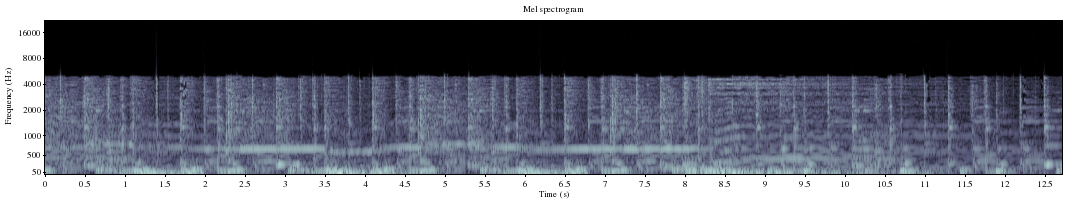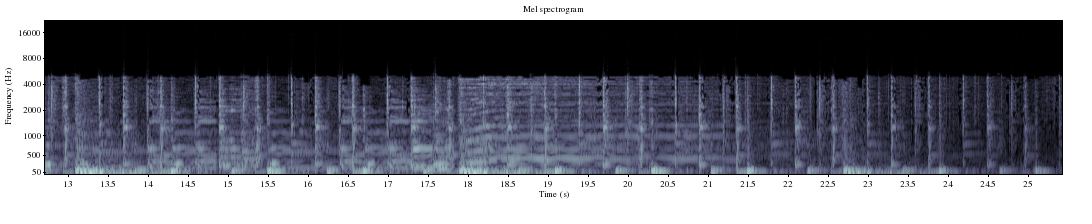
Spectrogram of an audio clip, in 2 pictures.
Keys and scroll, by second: 10.3 x, 23.3 ctrl+0.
